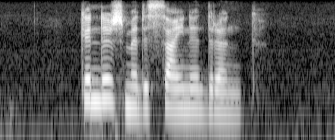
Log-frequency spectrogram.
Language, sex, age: Afrikaans, female, 19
